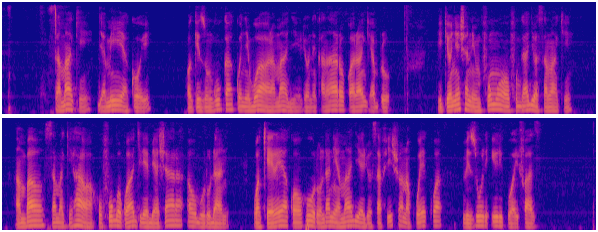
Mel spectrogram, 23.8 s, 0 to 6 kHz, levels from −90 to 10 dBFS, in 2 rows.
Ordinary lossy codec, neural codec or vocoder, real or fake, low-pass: MP3, 48 kbps; none; real; 5.4 kHz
